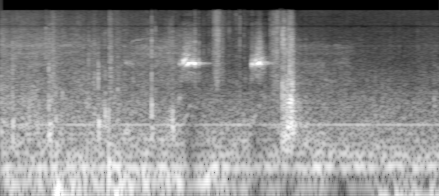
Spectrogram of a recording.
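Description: Plastic squeaky toy hammer squeaking twice, two short high squeaks well under a second apart, among light knocks and rustling.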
